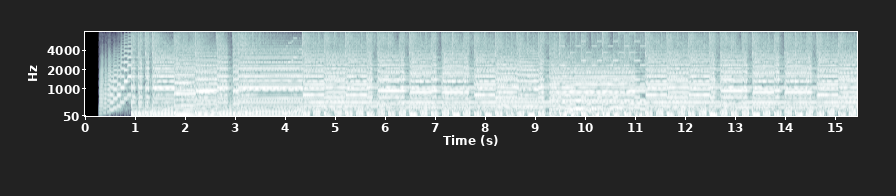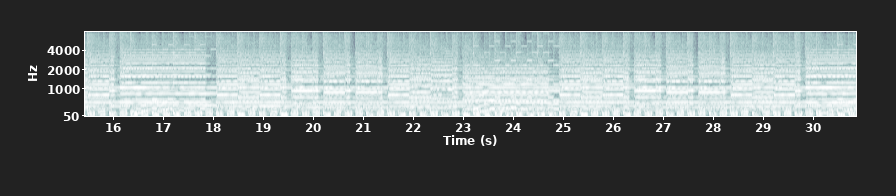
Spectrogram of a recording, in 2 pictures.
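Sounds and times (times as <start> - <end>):
victory fanfare: 0.3 - 30.8.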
